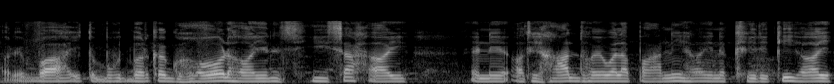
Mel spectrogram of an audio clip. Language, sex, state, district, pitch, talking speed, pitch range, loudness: Bajjika, male, Bihar, Vaishali, 145 Hz, 150 wpm, 140-145 Hz, -27 LUFS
